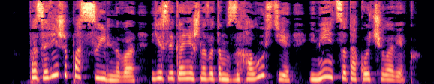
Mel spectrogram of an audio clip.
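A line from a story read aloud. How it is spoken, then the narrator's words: Capricious exclamation, woman. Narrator (Russian): капризным тоном воскликнула Елизавета Ричардовна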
